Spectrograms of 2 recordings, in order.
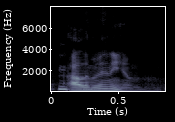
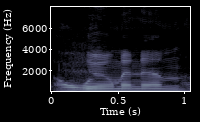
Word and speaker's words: aluminium: Do you say aluminium? – Yeah, because that's how you say it. It's like aluminium. Like aluminum.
